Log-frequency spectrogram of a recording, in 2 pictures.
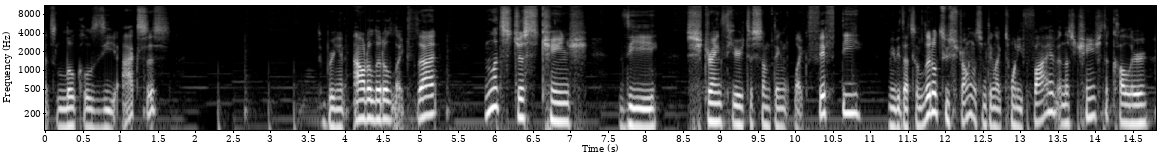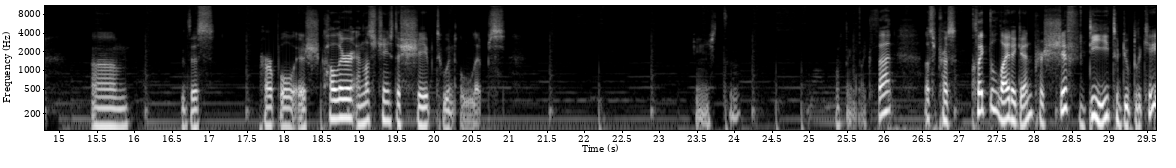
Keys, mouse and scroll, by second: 4.0 click, 4.7 ctrl+s, 5.6 click, 6.6 click, 7.3 middle click, 8.7-9.9 drag, 10.9-12.2 drag, 12.9 click, 19.0-19.9 drag, 20.6 click, 21.0 click, 21.8 click, 25.1 click, 25.5 ctrl+s, 26.3 click, 27.1 click, 28.6 shift+d.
